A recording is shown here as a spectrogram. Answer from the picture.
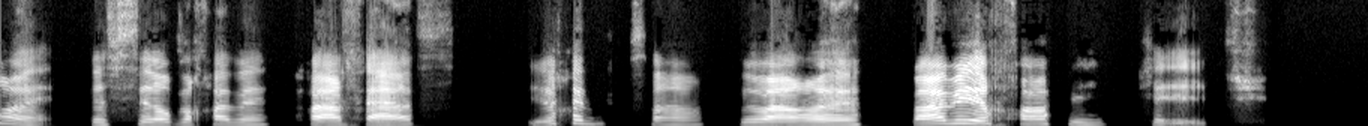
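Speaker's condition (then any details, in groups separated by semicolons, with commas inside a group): Spinal muscular atrophy type 1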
